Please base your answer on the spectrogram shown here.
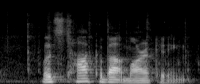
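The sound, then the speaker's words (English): Typing on a computer keyboard makes faint clicking taps in the background, mostly buried under a person talking throughout. “if you hear some typing in the background, I'm guilty. I'm multitasking.”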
